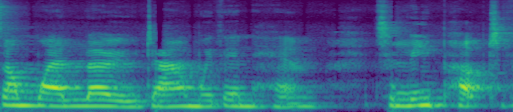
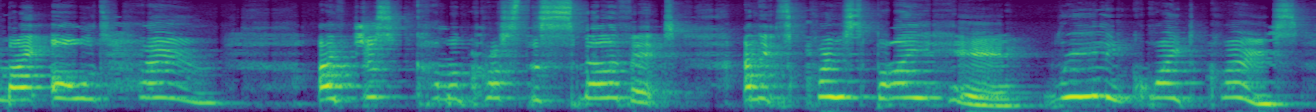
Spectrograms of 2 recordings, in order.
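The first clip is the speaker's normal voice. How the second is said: high, urgent pleading, slowing on the last please; painful appeal; 5 dB louder than usual. A narrator's reading. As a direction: beg desperately for him to come back. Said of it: "the sharp note of painful appeal in his voice".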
